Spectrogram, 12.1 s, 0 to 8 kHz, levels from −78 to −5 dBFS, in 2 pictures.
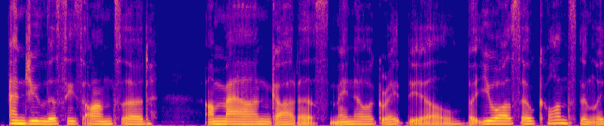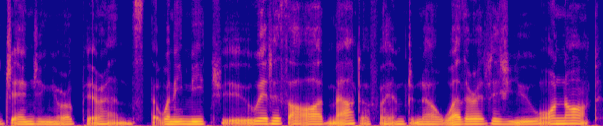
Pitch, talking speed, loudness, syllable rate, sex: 160 Hz, 195 wpm, -19 LUFS, 4.7 syllables/s, female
